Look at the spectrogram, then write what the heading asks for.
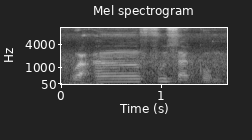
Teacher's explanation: Apabila nun mati bertemu dengan fa, dengung 2 harakat. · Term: ikhfa' hakiki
